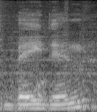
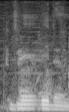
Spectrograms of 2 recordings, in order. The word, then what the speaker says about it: Baden: Oh, I'm apparently saying his name wrong. Apparently it's Bay Din. Oh, my see. My bad. Okay, sorry. Baden.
